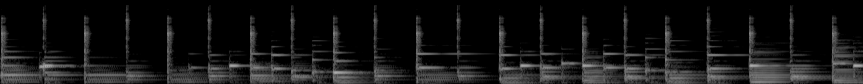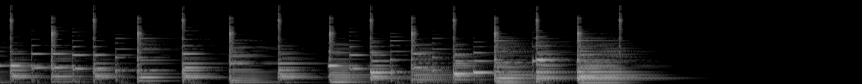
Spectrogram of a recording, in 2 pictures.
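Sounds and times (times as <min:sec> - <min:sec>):
metronome clicks: 0:00.0 - 0:15.0
gavotte played at full tempo: 0:11.5 - 0:15.2.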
